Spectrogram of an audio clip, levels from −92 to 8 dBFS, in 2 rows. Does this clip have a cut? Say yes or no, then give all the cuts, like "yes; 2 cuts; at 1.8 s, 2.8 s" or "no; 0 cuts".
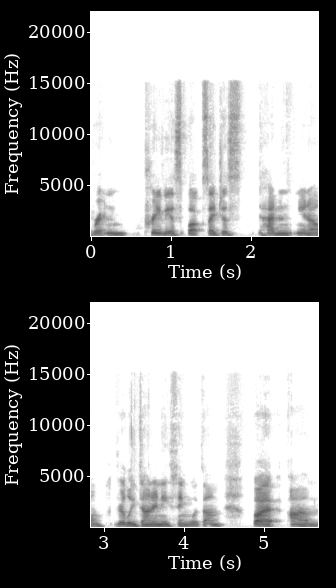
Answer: yes; 1 cut; at 3.1 s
